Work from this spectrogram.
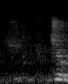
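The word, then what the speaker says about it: བཅུ: Это у нас как будет читаться? Чу. Почему чу? Потому что предписная не читается.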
